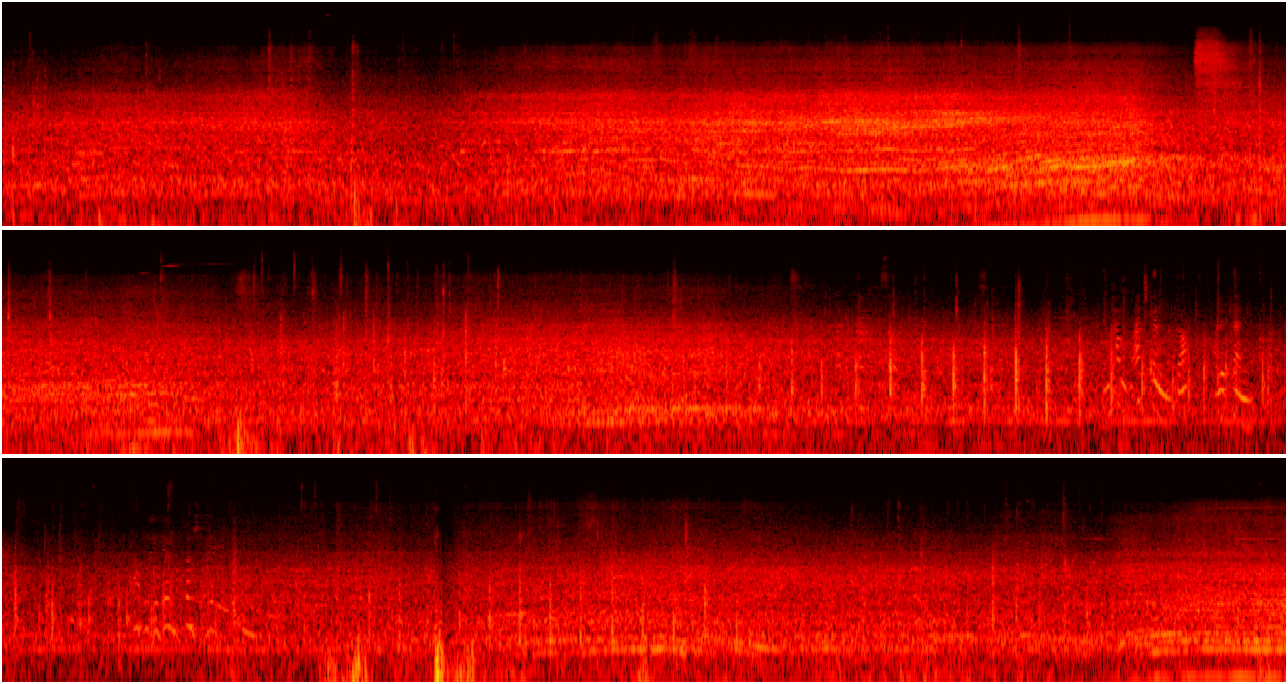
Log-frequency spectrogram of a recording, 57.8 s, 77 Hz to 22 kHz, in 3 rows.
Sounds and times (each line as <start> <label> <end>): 0.0 cars 57.7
